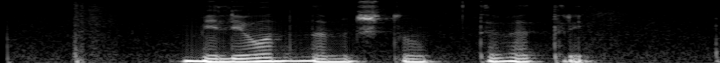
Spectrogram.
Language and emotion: Russian, neutral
